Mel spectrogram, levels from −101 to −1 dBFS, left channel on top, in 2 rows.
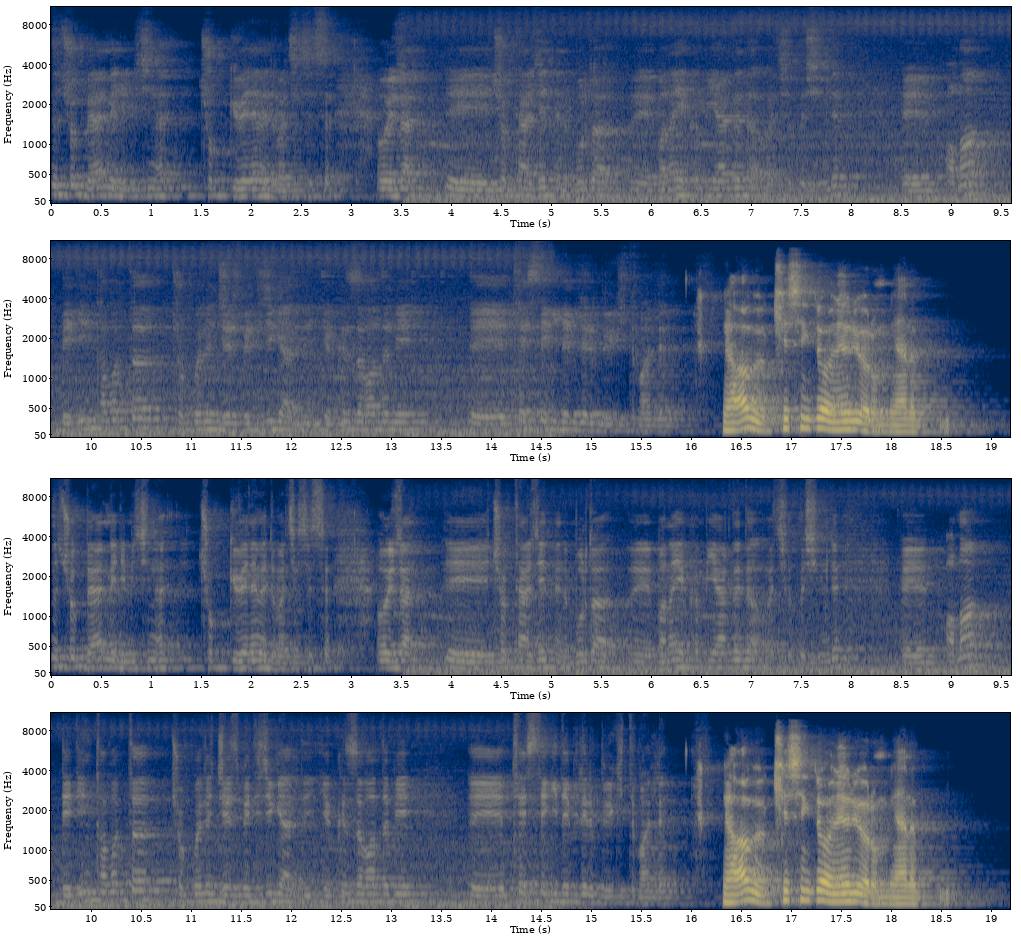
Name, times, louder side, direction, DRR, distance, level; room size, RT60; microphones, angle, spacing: voice 1, 0.0-9.3 9.6-16.2, right 2 dB, 90° right, 2 dB, 3.3 m, -48 dB
sound 1, 3.5-14.6, left 1 dB, 25° left, 2.0 m, -52 dB
voice 2, 16.3-18.6, right 2 dB, 25° right, 11 dB, 0.9 m, -29 dB
23.0 x 18.5 x 7.7 m, 1.3 s
head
